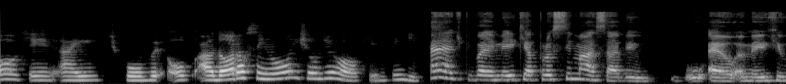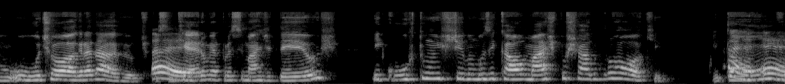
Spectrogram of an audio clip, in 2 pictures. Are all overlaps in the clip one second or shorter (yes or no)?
yes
